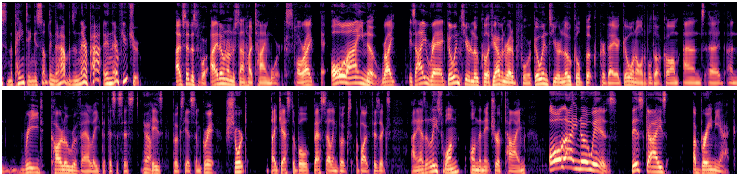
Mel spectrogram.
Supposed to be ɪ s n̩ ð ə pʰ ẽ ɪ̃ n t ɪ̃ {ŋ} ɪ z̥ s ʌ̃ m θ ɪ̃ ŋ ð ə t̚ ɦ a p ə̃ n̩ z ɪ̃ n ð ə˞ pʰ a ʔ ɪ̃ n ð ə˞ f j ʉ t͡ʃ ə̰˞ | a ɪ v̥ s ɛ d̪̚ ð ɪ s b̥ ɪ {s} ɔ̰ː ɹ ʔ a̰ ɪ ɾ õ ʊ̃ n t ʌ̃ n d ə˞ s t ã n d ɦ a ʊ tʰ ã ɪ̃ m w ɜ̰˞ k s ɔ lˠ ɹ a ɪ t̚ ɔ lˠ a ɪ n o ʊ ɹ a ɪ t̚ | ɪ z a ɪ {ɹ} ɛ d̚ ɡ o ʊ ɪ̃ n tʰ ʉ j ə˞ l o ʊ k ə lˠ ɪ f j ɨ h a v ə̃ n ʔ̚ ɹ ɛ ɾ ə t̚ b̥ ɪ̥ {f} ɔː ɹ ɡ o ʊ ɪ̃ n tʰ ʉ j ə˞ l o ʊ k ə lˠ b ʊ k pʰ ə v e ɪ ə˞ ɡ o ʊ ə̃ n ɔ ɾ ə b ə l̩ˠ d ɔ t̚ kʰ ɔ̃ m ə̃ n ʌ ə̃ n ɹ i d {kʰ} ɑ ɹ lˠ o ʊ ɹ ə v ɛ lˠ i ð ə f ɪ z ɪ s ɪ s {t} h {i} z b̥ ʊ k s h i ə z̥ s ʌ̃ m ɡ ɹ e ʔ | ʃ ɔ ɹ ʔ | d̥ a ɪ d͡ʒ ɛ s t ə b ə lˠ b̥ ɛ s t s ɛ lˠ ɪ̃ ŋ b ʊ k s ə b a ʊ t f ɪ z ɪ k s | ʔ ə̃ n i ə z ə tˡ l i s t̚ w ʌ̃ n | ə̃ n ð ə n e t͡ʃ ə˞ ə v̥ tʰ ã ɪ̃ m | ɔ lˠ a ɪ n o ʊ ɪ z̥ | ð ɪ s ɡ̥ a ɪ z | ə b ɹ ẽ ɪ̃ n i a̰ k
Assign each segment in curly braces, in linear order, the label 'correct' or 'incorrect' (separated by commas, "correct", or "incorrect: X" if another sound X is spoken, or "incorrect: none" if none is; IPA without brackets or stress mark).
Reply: correct, incorrect: f, correct, correct, correct, correct, incorrect: ɪ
